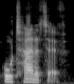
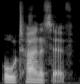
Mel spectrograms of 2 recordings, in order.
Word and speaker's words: alternative: Another word could be alternative. In the British accent, it's alternative, but Indian people pronounce it as alternative.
